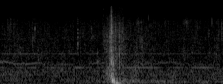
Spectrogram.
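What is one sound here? A sword slashes with a sharp swish.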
